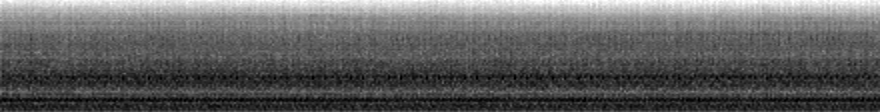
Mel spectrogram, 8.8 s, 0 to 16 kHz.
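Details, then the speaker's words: Cat D3K2 dozer diesel, complaint of rough running, power loss, RPM fluctuation and white smoke: steady, even idle with a smooth rumble, no misses or knocks; DPF soot load reads 12%, so DPF not sooted up. "There is no ash reset, so I'm just gonna go ahead and we're just gonna fire up this dozer and see what it does, and see what the soot load percent does once it's running and everything is on."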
